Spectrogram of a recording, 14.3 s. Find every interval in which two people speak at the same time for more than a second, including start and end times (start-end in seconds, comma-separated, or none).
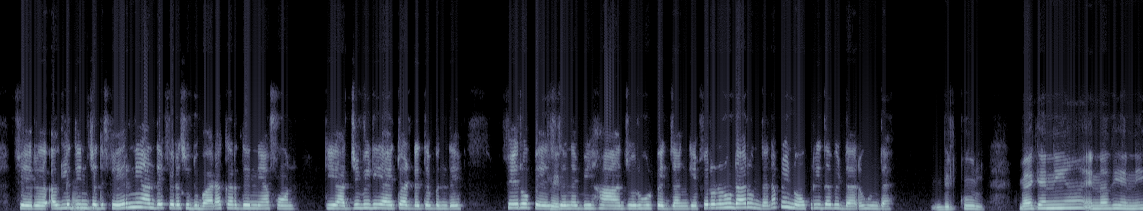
none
